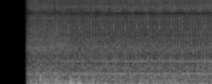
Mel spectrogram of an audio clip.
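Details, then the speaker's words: Skoda Rapid at idle: a thin, constant high squeal rides over the steady engine hum; the alternator belt slips. The noise stopped with the idler roller removed, and the belt was later tightened. "такой вот свист ремня идет."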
